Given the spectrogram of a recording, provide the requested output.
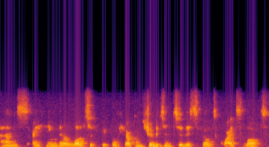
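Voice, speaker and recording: Speaking at a very fast pace in a Russian accent, a woman with a medium pitch is heard over noticeable background noise. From Russia, St. Petersburg. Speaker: university lecturer and researcher. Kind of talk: interview.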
